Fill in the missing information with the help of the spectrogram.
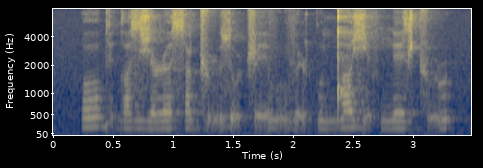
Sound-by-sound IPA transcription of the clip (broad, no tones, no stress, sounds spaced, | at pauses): o ɡ ḛ ɡ ʌ z ʑ ʌ ɭ ə s ʌ ɖ͡ʐ ṵ z ṵ ʈ͡ʂ ḛ v ṵ v ḛ ɭ k u ŋ͡ǃ ʌ ʑ ḛ f ŋ e z ʈ͡ʂ ṵ ɭ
